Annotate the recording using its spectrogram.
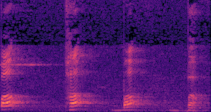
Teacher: અને પાંચમો પ્રકાર છે ઓષ્ઠ વ્યંજન. નીચલો હોઠ ઉપલા હોઠને સ્પર્શે ત્યારે જે ધ્વનિ નિષ્પન્ન થાય એને ઓષ્ઠ વ્યંજન કહેવાય.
